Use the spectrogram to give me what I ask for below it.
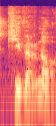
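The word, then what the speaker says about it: κυβερνώ: In Greek, it is pronounced as kiverno. In ancient Greek, it was pronounced like kuverno, hence govern.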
